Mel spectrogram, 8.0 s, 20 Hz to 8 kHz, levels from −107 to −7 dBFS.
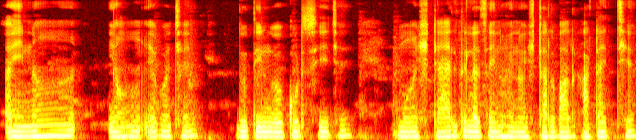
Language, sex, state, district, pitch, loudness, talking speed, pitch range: Angika, male, Bihar, Bhagalpur, 100 Hz, -16 LUFS, 100 wpm, 100-110 Hz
